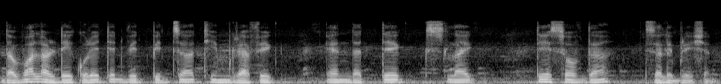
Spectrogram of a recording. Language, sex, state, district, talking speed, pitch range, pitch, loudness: English, male, Arunachal Pradesh, Lower Dibang Valley, 135 wpm, 95-105 Hz, 100 Hz, -16 LUFS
